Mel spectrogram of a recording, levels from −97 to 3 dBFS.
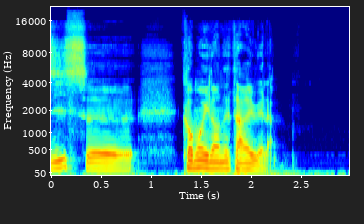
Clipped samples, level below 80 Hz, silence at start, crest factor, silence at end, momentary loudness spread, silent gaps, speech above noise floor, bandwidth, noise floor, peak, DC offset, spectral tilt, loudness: under 0.1%; -56 dBFS; 0 s; 18 dB; 0.6 s; 14 LU; none; 31 dB; 19 kHz; -58 dBFS; -10 dBFS; under 0.1%; -6 dB/octave; -27 LUFS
